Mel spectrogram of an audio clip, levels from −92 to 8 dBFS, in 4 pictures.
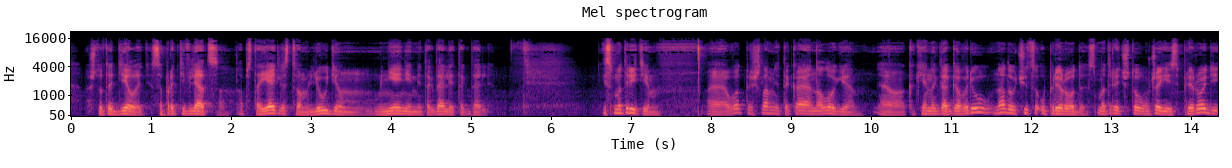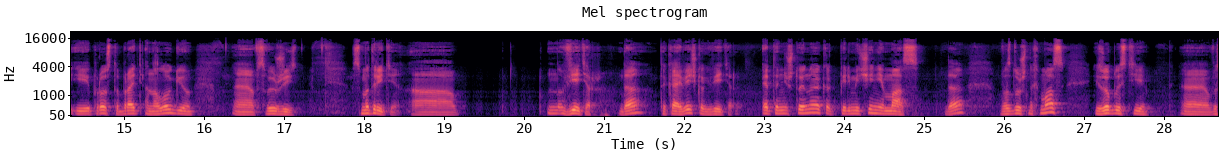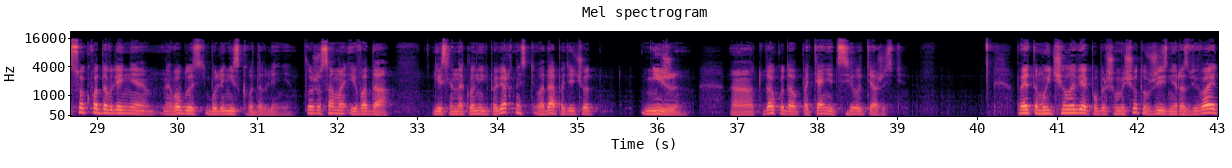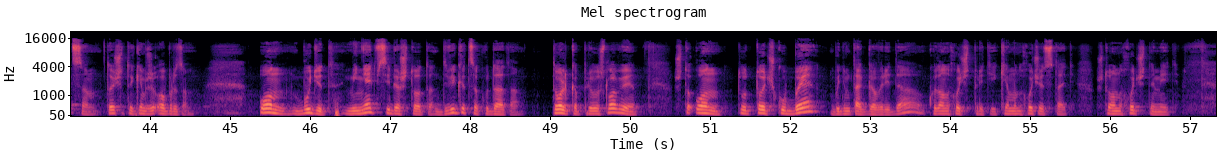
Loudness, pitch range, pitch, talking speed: -25 LUFS, 120-150 Hz, 130 Hz, 135 wpm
